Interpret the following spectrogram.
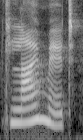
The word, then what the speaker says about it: climate: For example, when we pronounce the word climate, the stress will be on the first syllable, that is CLI, and MATE should be unstressed.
